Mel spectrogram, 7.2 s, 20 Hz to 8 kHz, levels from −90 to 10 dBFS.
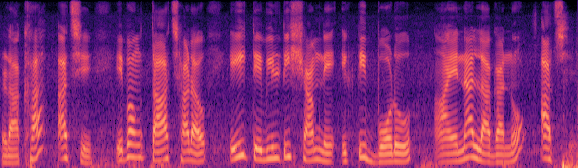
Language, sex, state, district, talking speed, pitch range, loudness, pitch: Bengali, male, West Bengal, Dakshin Dinajpur, 175 wpm, 140-205 Hz, -13 LUFS, 155 Hz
